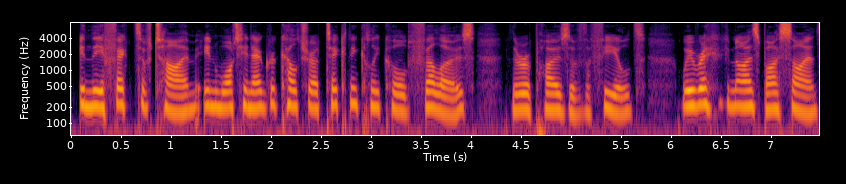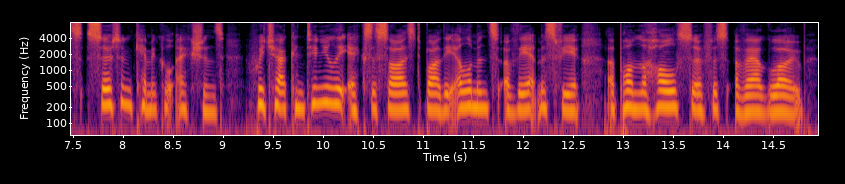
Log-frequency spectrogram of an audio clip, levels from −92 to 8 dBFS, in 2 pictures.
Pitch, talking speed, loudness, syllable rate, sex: 185 Hz, 160 wpm, -20 LUFS, 6.0 syllables/s, female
